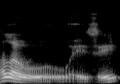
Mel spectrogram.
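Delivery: very slow, stretched-out, belted, big booming impression. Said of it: "That was my [name] impression".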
